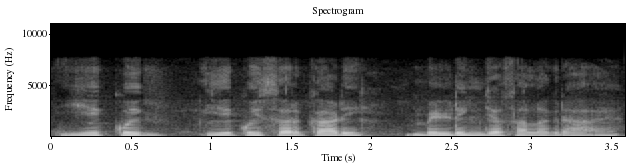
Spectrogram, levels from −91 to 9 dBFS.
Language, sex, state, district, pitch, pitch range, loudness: Hindi, male, Bihar, West Champaran, 125 Hz, 115-135 Hz, -18 LUFS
